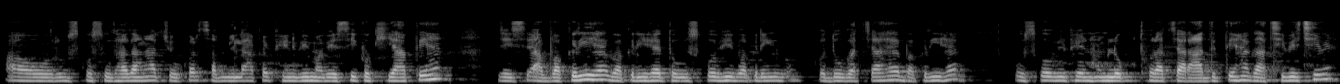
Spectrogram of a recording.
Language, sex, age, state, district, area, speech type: Hindi, female, 30-45, Bihar, Samastipur, rural, spontaneous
